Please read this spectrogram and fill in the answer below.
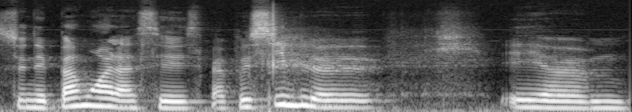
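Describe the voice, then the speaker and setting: Audible room echo surrounds a woman's medium-pitched voice, which has a dark, mellow tone and ordinary pitch variation. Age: 30s. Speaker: podcast host. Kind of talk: casual interview.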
